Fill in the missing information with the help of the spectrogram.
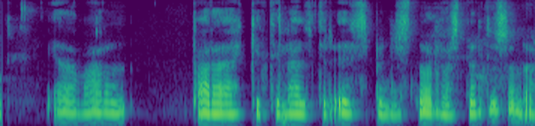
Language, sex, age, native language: Icelandic, female, 30-39, Icelandic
